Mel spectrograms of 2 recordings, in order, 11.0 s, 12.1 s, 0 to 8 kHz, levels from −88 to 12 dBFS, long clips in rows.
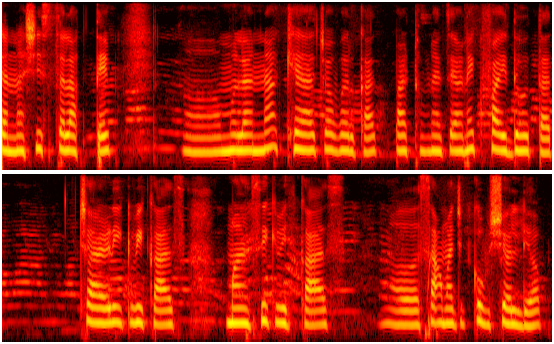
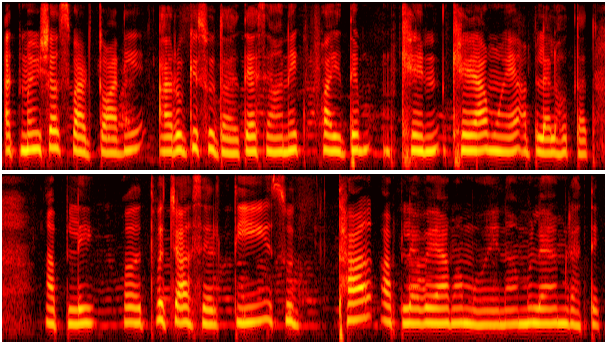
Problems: constant background noise, continuous background conversations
